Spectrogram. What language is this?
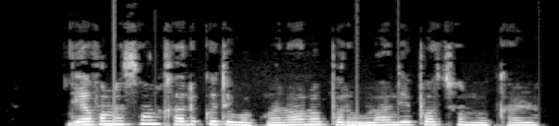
Pashto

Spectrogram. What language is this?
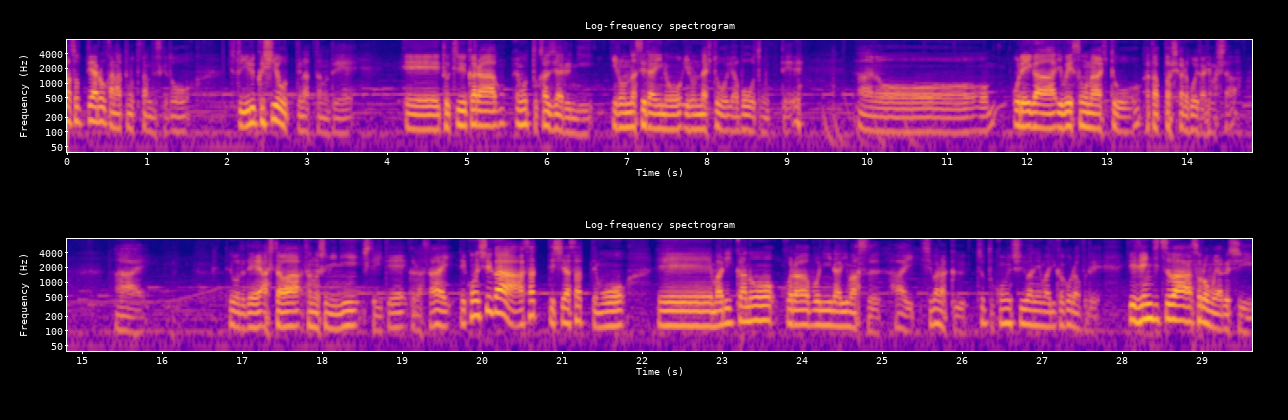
Japanese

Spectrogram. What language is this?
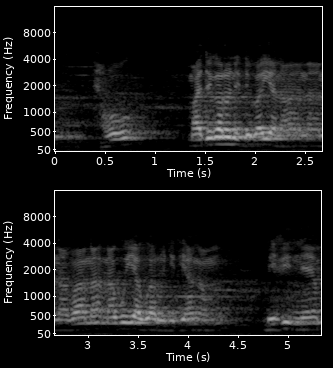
Masai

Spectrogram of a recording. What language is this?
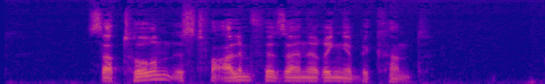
German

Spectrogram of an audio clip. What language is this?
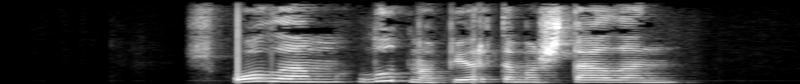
Mari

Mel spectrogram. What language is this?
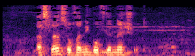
Persian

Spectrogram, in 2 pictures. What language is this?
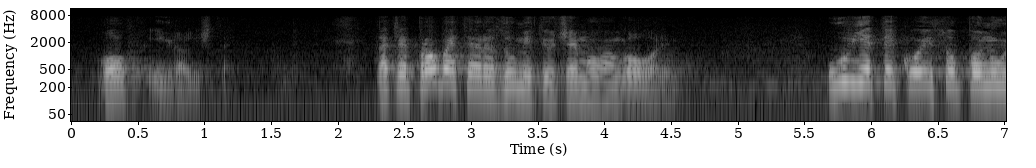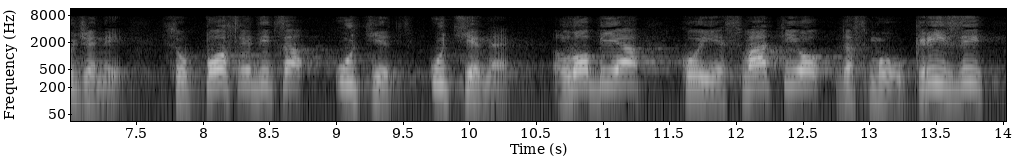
Croatian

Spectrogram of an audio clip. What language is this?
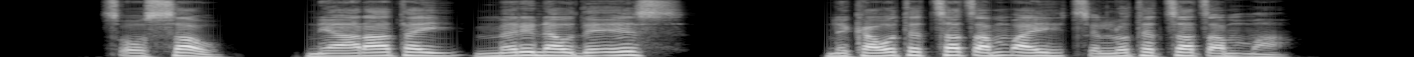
Gofa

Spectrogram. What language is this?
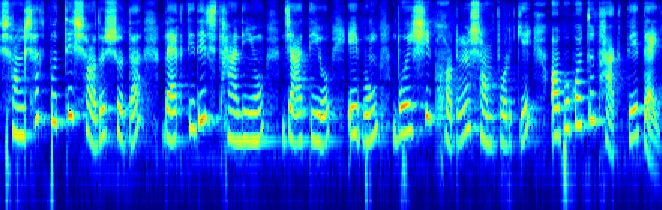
Bangla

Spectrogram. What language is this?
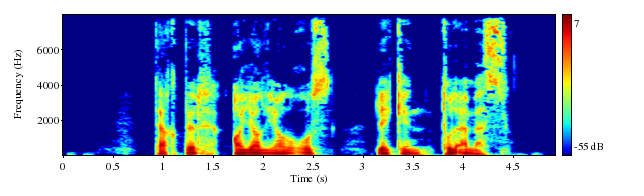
Uyghur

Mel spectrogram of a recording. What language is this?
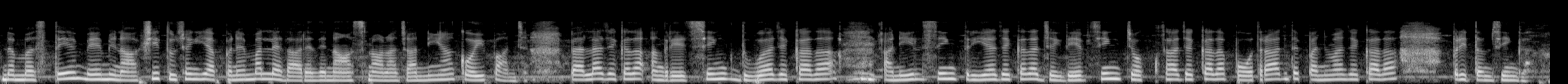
Dogri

